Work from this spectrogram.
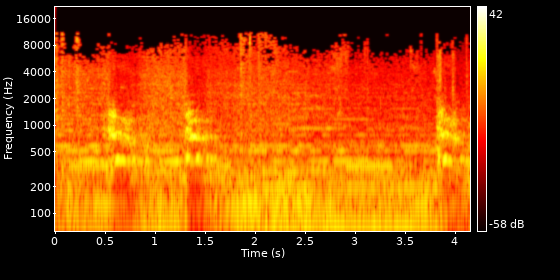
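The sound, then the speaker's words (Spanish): A dog barks on a house porch, giving a few sharp barks spaced well apart over steady background noise. “En el porche hay un perro que le ladra.”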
